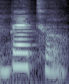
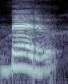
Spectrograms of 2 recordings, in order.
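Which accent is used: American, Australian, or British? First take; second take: British; Australian. First: A crisp t, and the ending sounds like a. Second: The word is clipped and shortened. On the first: "Já no inglês britânico, é, o T tem um som de T mesmo. E o R, o E R, tem um som de A" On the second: "Já no inglês australiano, é, por ter essa abreviação"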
